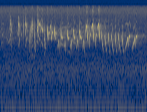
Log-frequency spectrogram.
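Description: A House Wren's bubbling, complex song of rapid high chattering notes that speed into a fast trill, over a steady low rumble of background noise.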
